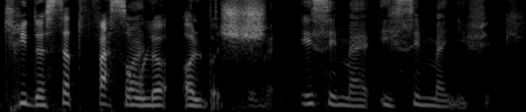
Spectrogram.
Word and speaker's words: Holbox: h olb os x alors on dit pas holbox mais on dit hall bosch parce que dans le fond le x on le remplace par le ch en raison des digues la langue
